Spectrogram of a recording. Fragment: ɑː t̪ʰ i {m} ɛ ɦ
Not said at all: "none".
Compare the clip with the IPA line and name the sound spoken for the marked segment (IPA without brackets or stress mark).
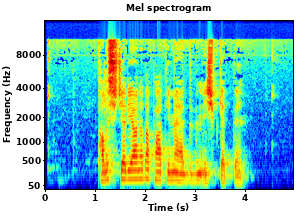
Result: m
